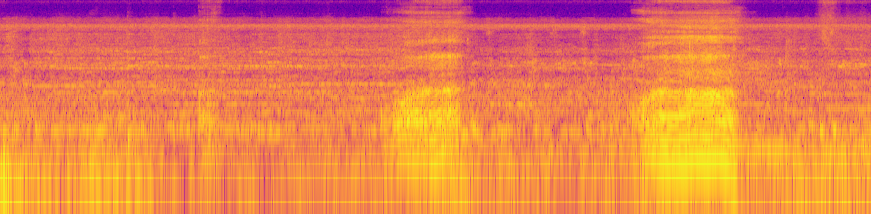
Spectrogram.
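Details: Baby wakes from sleep hearing father snore: two loud, rattling snores a few seconds apart over quiet room noise and faint music; snoring during sleep.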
